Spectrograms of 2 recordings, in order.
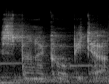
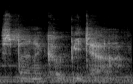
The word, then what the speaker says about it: spanakopita: Savory spinach pie how do you go about pronouncing it spanakopita spanakopita so obviously this is a Greek item but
